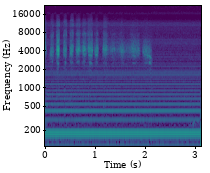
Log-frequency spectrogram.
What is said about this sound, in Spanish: Las estrellas en la noche brillando tan bonito, los grillos, no, sé cómo se me olvidó, pero nomás oyen los grillos.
